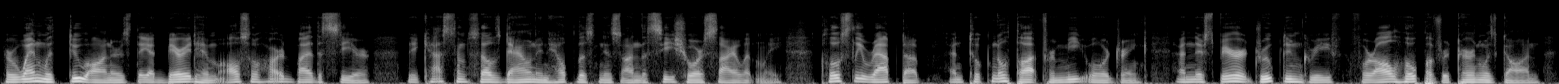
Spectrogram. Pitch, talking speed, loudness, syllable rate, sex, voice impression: 105 Hz, 190 wpm, -18 LUFS, 4.6 syllables/s, male, very masculine, very adult-like, slightly old, very thick, slightly relaxed, slightly weak, slightly bright, slightly soft, slightly muffled, fluent, slightly cool, intellectual, sincere, slightly calm, mature, friendly, reassuring, slightly unique, wild, slightly lively, very kind, modest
